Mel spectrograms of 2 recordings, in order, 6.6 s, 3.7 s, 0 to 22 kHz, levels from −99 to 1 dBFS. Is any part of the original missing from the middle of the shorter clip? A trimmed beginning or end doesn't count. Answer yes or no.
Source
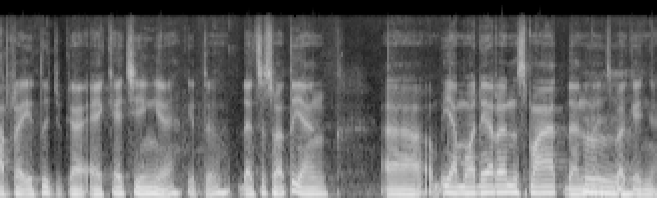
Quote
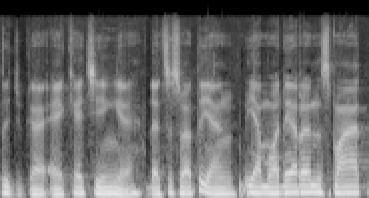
yes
